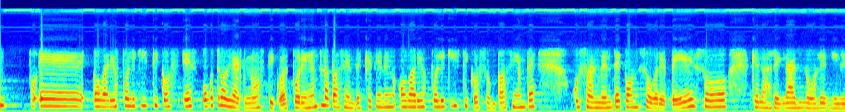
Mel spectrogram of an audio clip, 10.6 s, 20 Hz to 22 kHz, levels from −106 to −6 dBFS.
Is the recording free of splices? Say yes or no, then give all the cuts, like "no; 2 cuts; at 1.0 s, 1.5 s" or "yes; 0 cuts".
no; 2 cuts; at 3.6 s, 9.4 s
